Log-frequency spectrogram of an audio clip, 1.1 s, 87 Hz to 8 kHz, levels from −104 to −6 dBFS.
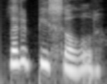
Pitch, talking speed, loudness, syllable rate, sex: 220 Hz, 225 wpm, -18 LUFS, 4.8 syllables/s, female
